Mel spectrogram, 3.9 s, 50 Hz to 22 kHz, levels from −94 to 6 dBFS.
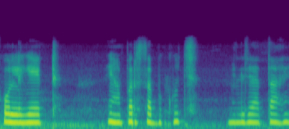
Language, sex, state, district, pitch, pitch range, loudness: Hindi, female, Punjab, Kapurthala, 210 Hz, 205-220 Hz, -15 LUFS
